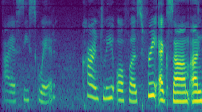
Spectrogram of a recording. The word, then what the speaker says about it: ISC2: System security certification Consortium isc2 pronounced ISC squ currently offers free exam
